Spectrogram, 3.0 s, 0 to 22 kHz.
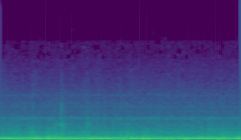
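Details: LG DLEX7177RM electric dryer that won't heat, in diagnostic test mode: a steady smooth hum with a soft drum rush and no knocking or scraping. The drum drive motor runs normally.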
